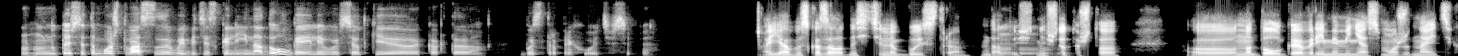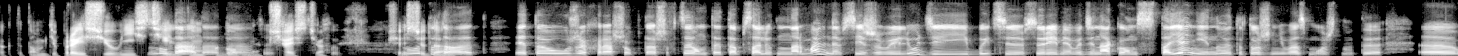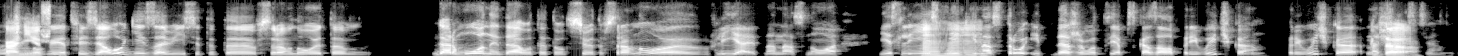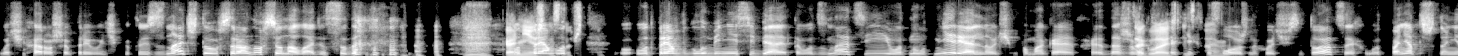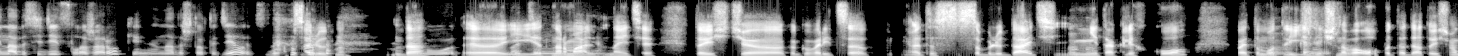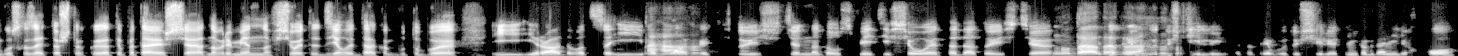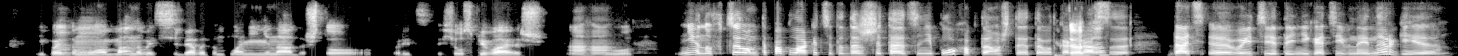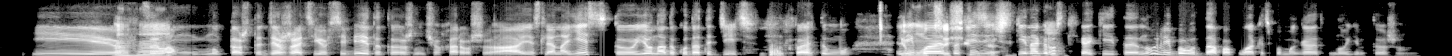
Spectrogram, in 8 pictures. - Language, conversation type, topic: Russian, unstructured, Как ты понимаешь слово «счастье»?
- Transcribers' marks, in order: tapping; laugh; laughing while speaking: "да"; chuckle; laugh; chuckle; chuckle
